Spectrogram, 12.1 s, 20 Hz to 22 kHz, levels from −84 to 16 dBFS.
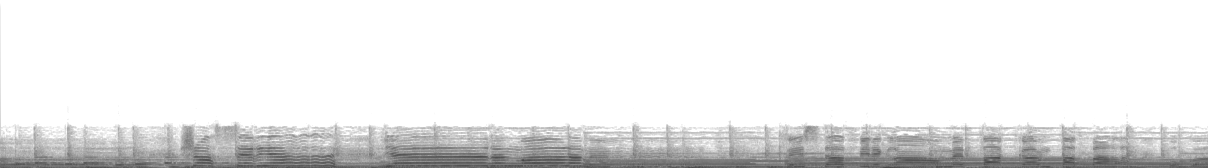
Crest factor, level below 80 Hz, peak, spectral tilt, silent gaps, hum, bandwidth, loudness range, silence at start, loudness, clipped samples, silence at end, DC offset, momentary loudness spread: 14 dB; -38 dBFS; -6 dBFS; -10 dB/octave; none; none; 5.8 kHz; 3 LU; 0 s; -20 LUFS; under 0.1%; 0 s; under 0.1%; 6 LU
